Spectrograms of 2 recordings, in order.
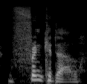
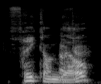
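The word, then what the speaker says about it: frikandel: talk thank goodness um my second question is fradel from hert it's it's it it's not pronounced that way but it's it's honestly it's that's way too funny it's just way too funny uh it's it's pronounced frandel but um that's basically just um um how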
